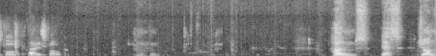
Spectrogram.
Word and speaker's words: Holmes: In the surname Holmes, for us the L is silent.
